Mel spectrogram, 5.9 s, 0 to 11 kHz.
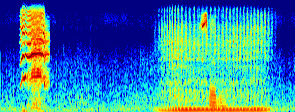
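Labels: First, at the start, someone screams. Then about 3 seconds in, a quiet engine can be heard, fading in and later fading out. Over it, a voice says "seven".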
